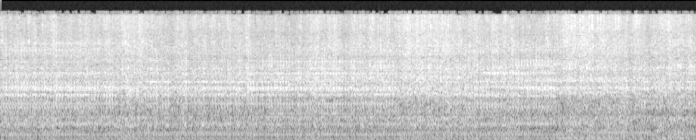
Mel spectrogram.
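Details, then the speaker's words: Jeep at idle after a rear main seal repair: uneven metallic jangle about twice a second, getting worse; exhaust rattling against a skid plate probably bent during that repair, later fixed with fabricated spacers. "trying to figure out what the hell that rattling noise is it's getting worse it's getting scary"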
